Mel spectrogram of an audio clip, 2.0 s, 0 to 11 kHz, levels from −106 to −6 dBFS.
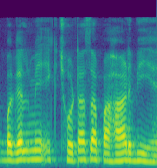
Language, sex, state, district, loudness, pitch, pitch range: Hindi, male, Jharkhand, Deoghar, -16 LUFS, 165 Hz, 155-175 Hz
